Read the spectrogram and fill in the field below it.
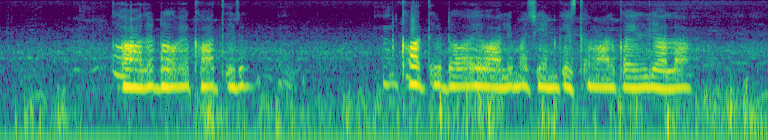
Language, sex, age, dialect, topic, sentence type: Bhojpuri, female, 18-24, Northern, agriculture, statement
